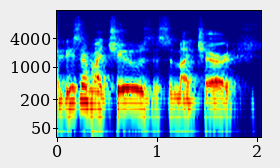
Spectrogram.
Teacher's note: in Spanish there is no sh sound right it's all a hard CH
